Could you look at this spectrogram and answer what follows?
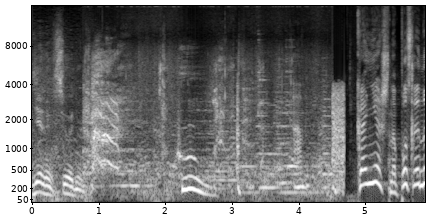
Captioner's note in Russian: помехи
